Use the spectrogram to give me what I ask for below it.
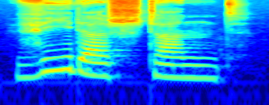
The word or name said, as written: widerstand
